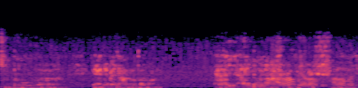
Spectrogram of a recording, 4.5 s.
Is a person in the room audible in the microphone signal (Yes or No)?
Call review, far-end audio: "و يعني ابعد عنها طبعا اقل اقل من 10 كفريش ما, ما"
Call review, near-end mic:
Yes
